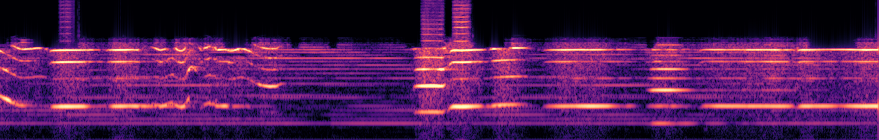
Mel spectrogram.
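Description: Carnatic classical music in raga Purvikalyani: a melodic line holds and slides between notes over a steady tambura drone. A few mridangam and ghatam strokes sound, around a second in and again near the middle.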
